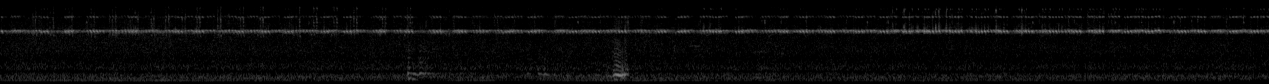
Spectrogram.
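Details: Shrill, sustained high buzzing of grasshoppers in a flowery meadow, rapidly pulsed and constant, with two short faint lower chirps near the middle and the chorus swelling slightly toward the end.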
